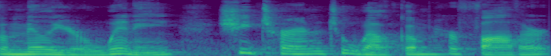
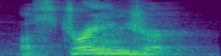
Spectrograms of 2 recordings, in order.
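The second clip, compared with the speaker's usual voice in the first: growled; 4 semitones higher, 5 dB louder than usual. A narrator's reading. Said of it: "growled a savage voice".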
